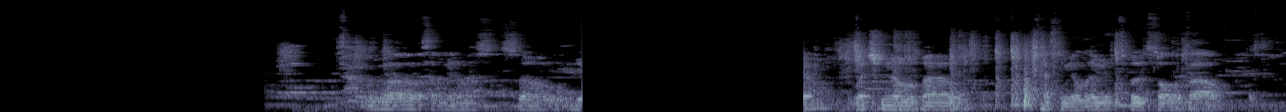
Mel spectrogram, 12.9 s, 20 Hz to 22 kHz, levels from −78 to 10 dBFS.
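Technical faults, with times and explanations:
5.81 to 8.03 s, audio dropout to a faint residue: the signal vanishes abruptly for 2.22 s and only hiss remains, roughly 50 dB below the normal level, before it snaps back just as suddenly. The cause is likely a break in the source while the downstream path stayed live. On a waveform the envelope collapses to a thin flat band with square edges. On a spectrogram the content is replaced by an even, faint broadband wash.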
